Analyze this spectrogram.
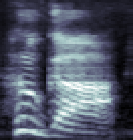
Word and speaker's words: hygge: It's pronounced Hygge.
